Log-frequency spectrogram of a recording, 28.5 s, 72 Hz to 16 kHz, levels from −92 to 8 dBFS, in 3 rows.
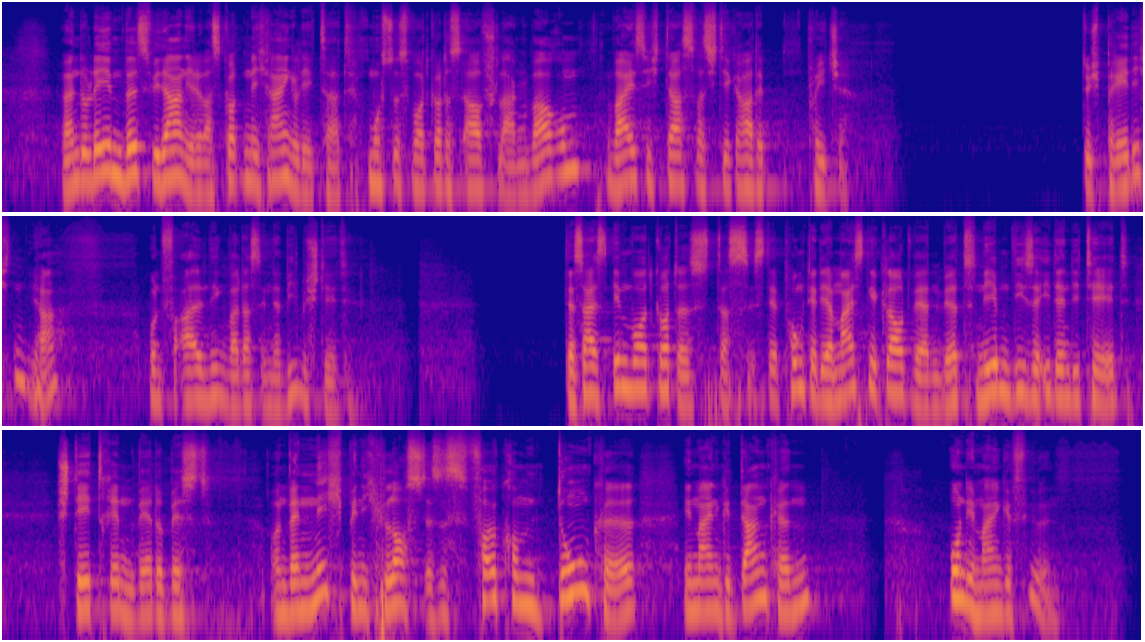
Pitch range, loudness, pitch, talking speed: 140-180 Hz, -29 LUFS, 155 Hz, 170 wpm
